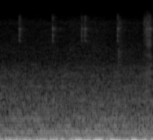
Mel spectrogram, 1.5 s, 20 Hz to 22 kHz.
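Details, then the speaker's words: Accuphase P-300 power amplifier that would not power on, at switch-on: faint sharp clicks about three a second over low mains hum; small relay dropping in and out, suspected tied to faulty 16 V rail. "there's a little relay on this board that's just clicking in and out a bunch of times that's also i think related to that 16 volt circuit"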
